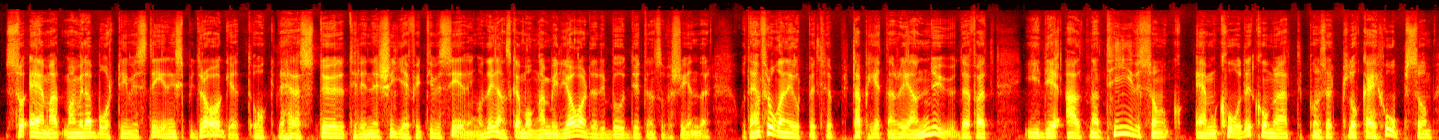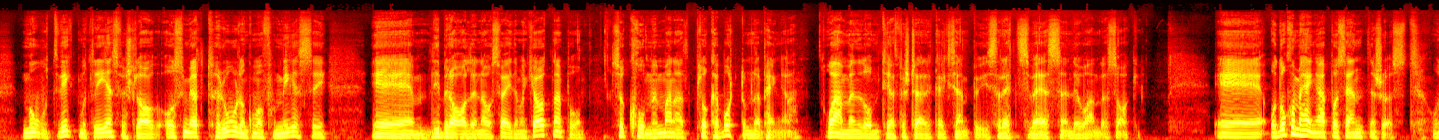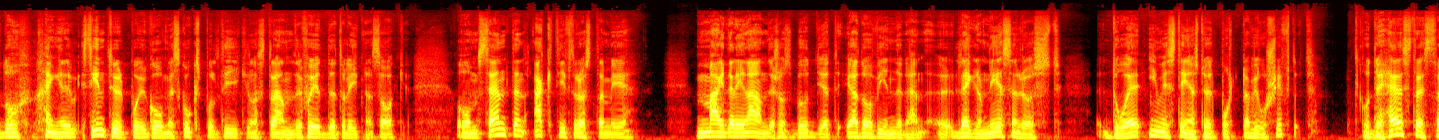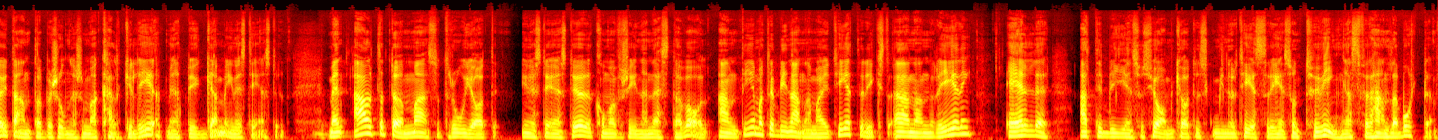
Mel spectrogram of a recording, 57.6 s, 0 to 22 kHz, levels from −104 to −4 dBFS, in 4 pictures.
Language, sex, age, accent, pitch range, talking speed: Swedish, male, 50-69, native, 95-115 Hz, 195 wpm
